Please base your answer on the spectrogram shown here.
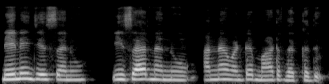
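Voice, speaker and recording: A woman reading the part of a bitter, resentful young widowed woman in a family quarrel, sharp and accusing. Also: on the high side, little pitch movement, normal speed, close to an everyday voice. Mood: bitter, angry.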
